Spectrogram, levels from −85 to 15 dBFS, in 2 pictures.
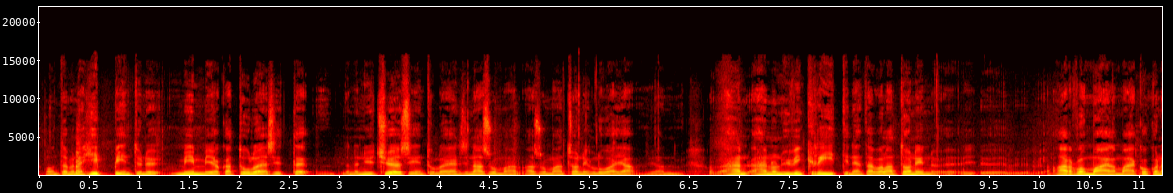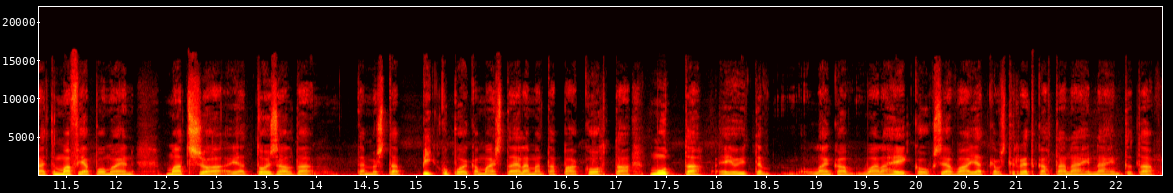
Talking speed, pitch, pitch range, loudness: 135 wpm, 90 Hz, 85-95 Hz, -22 LUFS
